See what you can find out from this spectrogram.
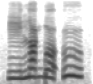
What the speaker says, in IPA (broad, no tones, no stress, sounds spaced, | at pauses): i n ɑ ɡ͡b ɔ ʔ u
